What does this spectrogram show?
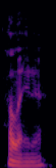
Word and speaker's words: Helena: you tell me how how do you pronounce your name in the true Swedish Helena hel is my I pronounce it in Swedish yes we wouldn't have gotten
